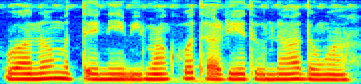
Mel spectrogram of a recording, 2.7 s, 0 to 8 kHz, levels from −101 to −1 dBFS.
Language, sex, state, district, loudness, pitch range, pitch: Garo, female, Meghalaya, North Garo Hills, -13 LUFS, 185-195 Hz, 190 Hz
